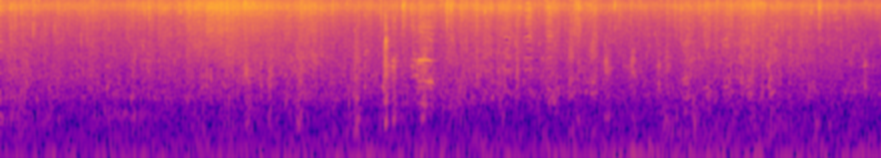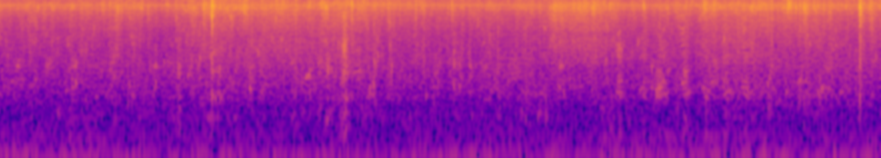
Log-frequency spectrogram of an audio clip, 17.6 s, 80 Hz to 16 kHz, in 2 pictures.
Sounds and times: ducks swimming in a lake 0:00.0 - 0:17.6

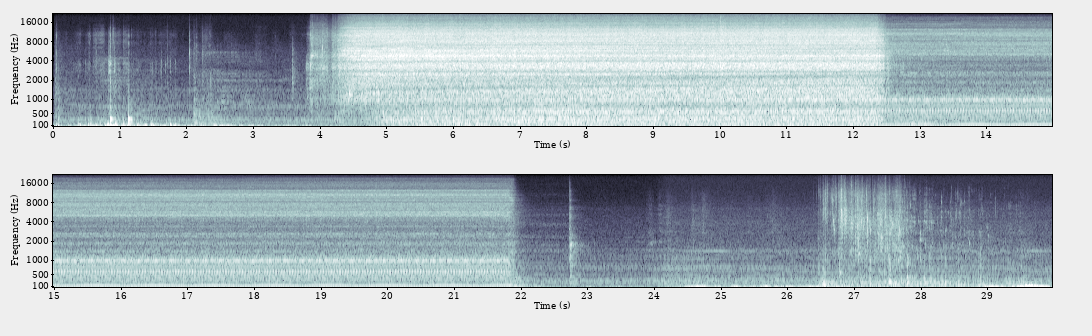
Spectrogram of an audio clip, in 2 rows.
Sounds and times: boiler hum 0:03.8 - 0:21.8
cup rinse 0:03.8 - 0:13.5
boiler hum 0:25.7 - 0:29.9
cup empty down drain 0:26.4 - 0:29.5
cup rinse 0:26.4 - 0:29.6

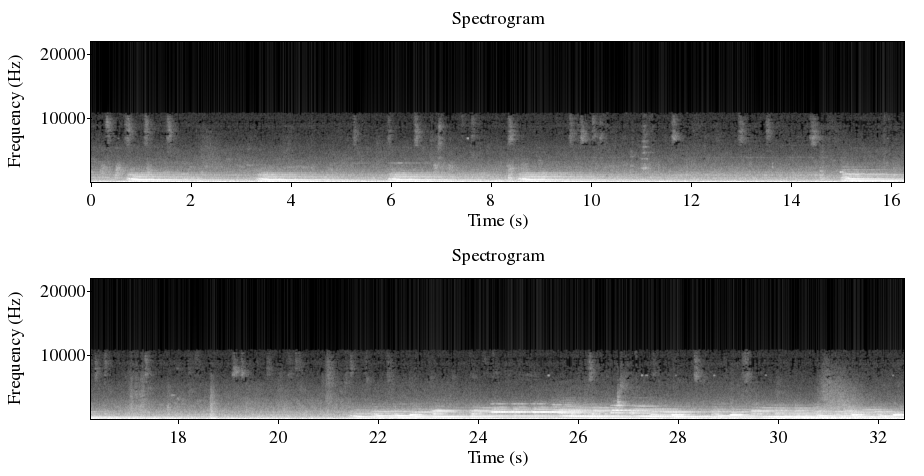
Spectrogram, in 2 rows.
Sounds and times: church bell 0:00.0 - 0:32.5

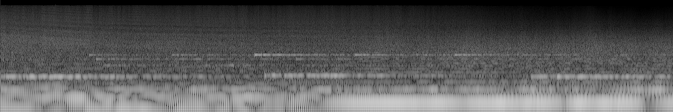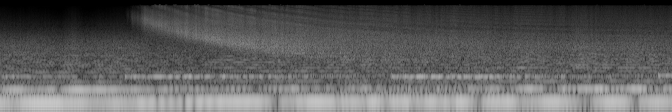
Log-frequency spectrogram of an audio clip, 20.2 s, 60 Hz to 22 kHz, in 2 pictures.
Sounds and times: drone 0:00.0 - 0:20.1

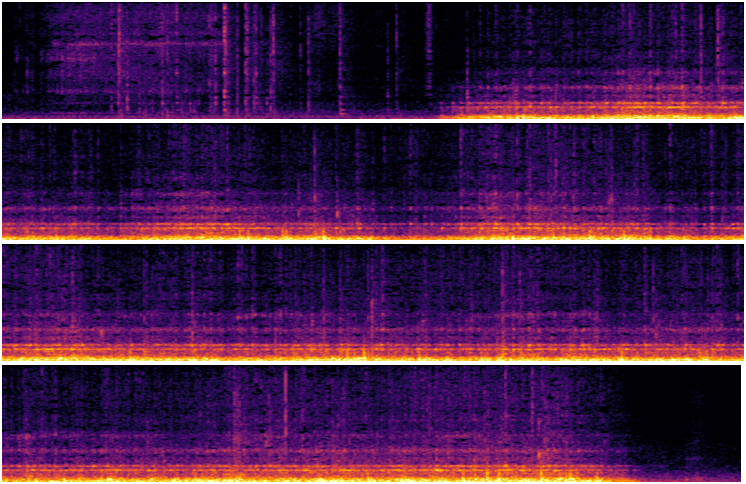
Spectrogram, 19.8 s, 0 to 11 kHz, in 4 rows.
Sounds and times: rotary quern grinding bere-meal 0:02.8 - 0:19.2

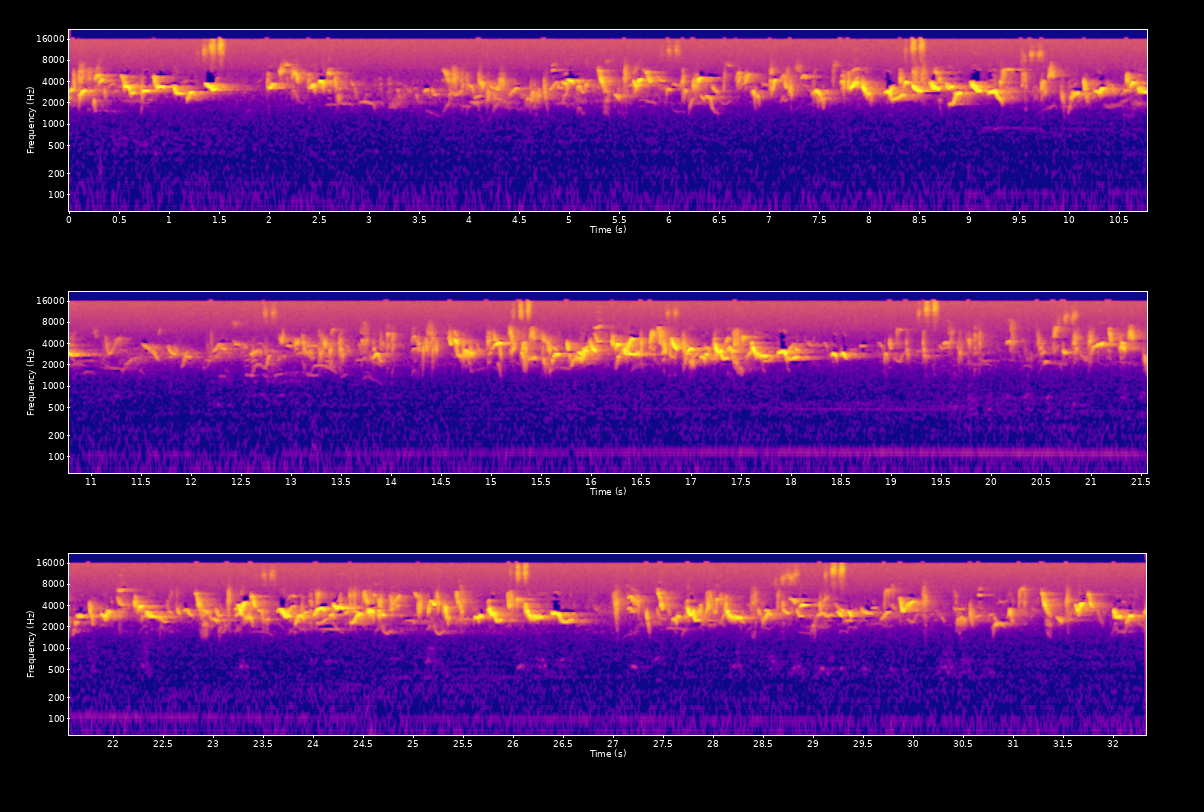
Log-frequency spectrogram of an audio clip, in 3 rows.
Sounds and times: birdsong 0:00.0 - 0:32.3

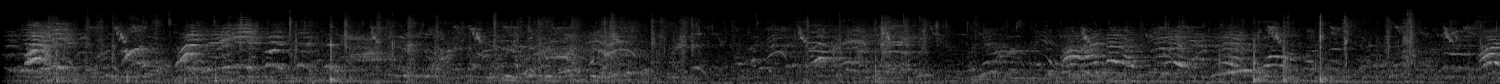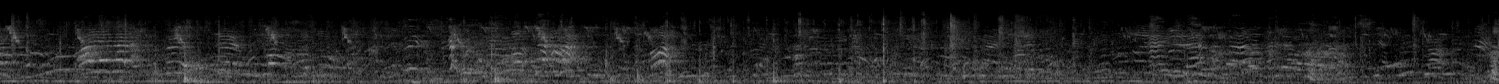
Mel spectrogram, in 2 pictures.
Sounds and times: Children playing and screaming 0:00.0 - 0:29.9
Sparrows 0:00.2 - 0:29.9

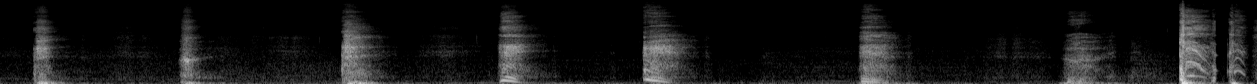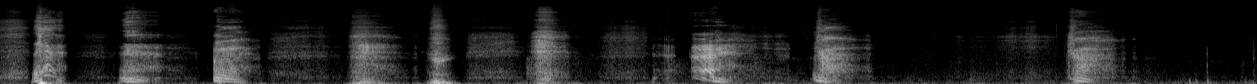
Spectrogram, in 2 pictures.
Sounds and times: breathing 0:00.0 - 0:11.6
coughing 0:00.4 - 0:00.8
coughing 0:03.4 - 0:03.9
coughing 0:05.0 - 0:05.5
coughing 0:06.4 - 0:07.0
coughing 0:11.8 - 0:15.2
breathing 0:12.4 - 0:25.1
coughing 0:19.0 - 0:21.4
coughing 0:23.2 - 0:24.0

